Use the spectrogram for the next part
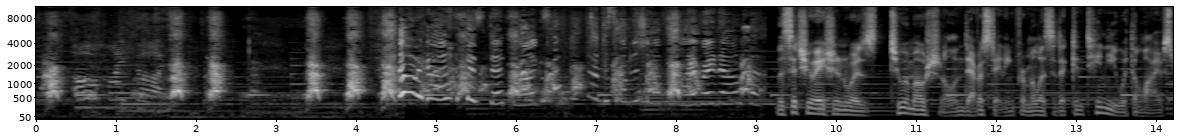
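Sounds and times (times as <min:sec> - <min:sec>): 
dogs barking and yipping: 0:00.0 - 0:00.5, 0:01.6 - 0:09.1
speech: 0:07.6 - 0:14.1.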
